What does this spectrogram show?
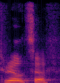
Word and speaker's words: Ryltsev: Ryltsev? Yeah, it's Ryltsev.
